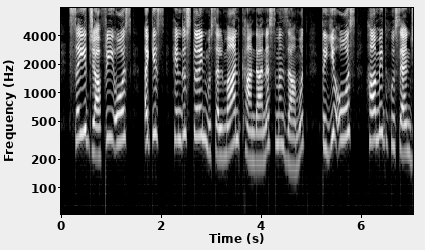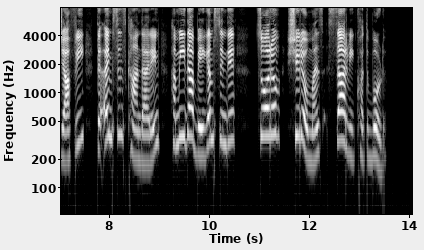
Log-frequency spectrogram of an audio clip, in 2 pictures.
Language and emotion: Kashmiri, neutral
